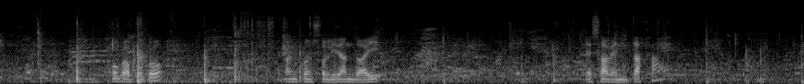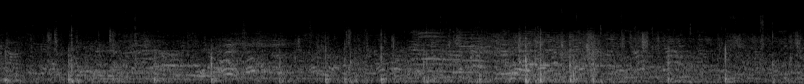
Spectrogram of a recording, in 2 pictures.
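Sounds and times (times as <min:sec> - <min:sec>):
basketball bouncing on asphalt: 0:00.6 - 0:03.0, 0:04.4 - 0:16.0.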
